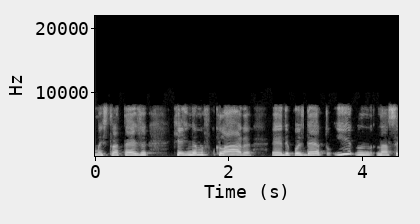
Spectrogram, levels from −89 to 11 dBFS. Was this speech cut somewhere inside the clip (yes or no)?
yes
